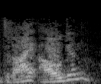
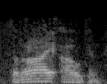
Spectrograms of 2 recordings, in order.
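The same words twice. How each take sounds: First: "Drei Augen" asked as a question, voice rising on "Augen". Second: "Drei Augen" said as a plain statement, voice falling on "Augen". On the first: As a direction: ask "Drei Augen" with a doubting rise at the end. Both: Shown as a demonstration. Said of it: "Ist das richtig?".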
